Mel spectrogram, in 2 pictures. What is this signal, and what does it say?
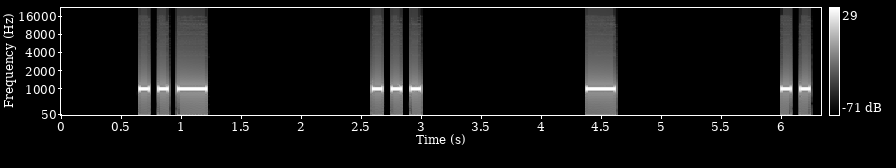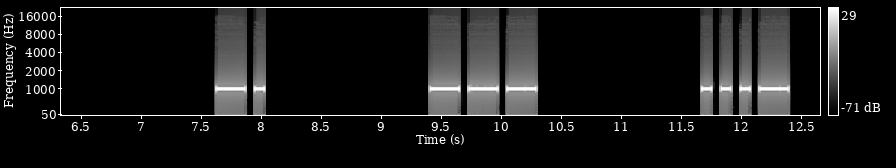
Morse code, heard as a keyed tone, about 15 wpm, spaced as for 5 wpm, 1000 Hz. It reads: USTINOV
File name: qotdfiles / 5wpm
